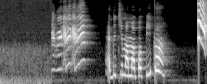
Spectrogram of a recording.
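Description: A parrot chatters in a scratchy, talking voice up close.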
